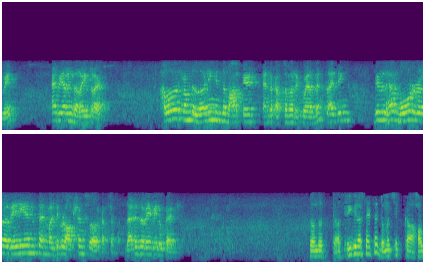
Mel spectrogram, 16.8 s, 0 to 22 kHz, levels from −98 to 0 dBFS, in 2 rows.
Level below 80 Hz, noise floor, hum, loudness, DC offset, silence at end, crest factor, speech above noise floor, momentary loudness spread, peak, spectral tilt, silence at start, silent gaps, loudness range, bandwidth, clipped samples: -60 dBFS; -47 dBFS; none; -18 LUFS; under 0.1%; 0 s; 16 dB; 29 dB; 9 LU; -2 dBFS; -9.5 dB/octave; 0 s; none; 7 LU; 4 kHz; under 0.1%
